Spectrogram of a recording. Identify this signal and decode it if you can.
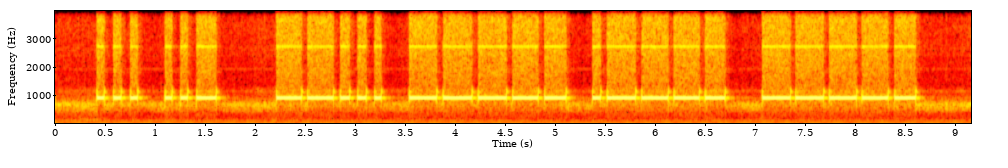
Morse code, heard as a keyed tone, about 17 wpm, spaced as for 15 wpm, 910 Hz. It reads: SU 7010
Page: Cassetta esercizi preparata da I7OHP per IW5ELP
